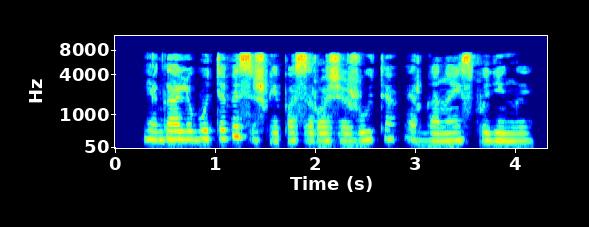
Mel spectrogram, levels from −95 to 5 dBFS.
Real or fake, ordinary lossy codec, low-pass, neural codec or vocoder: fake; AAC, 32 kbps; 7.2 kHz; codec, 16 kHz, 16 kbps, FreqCodec, larger model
